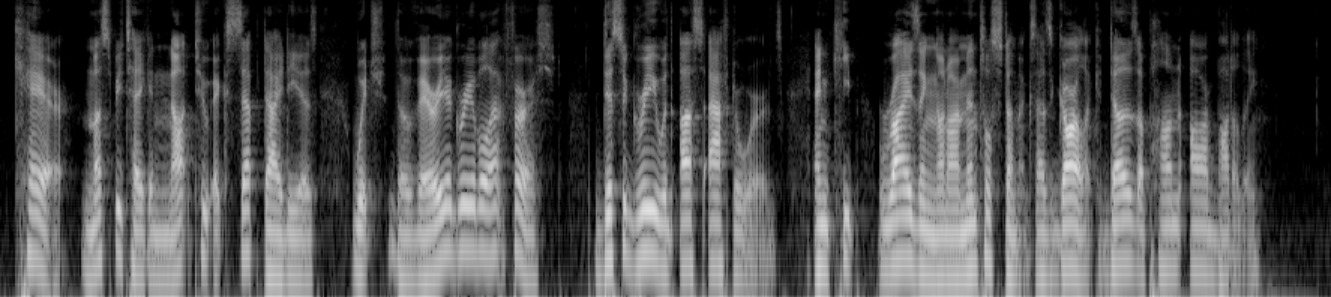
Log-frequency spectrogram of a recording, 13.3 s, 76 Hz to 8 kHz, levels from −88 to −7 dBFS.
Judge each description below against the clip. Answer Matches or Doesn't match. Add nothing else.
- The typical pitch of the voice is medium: Doesn't match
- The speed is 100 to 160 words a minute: Matches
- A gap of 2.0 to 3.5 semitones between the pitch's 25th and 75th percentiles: Doesn't match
